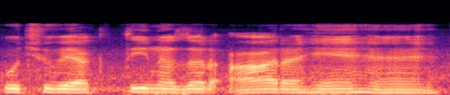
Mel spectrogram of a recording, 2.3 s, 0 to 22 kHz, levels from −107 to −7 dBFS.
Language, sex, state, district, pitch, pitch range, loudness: Hindi, male, Jharkhand, Palamu, 135 Hz, 125-135 Hz, -14 LUFS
